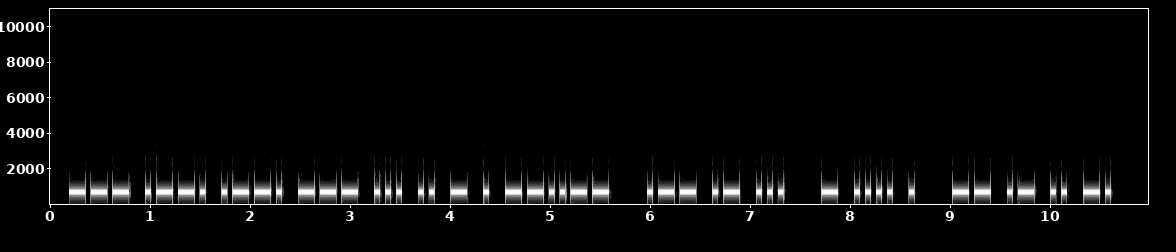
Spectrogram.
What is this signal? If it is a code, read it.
Morse code, heard as a keyed tone, about 22 wpm, 700 Hz. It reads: OPPOSITE, WAS THE MAIN
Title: Sentences from Top 1300 Words 22wpm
